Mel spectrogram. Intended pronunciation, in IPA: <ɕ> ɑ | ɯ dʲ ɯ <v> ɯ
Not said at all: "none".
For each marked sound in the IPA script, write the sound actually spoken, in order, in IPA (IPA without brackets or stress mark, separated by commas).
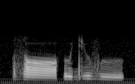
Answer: z, v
